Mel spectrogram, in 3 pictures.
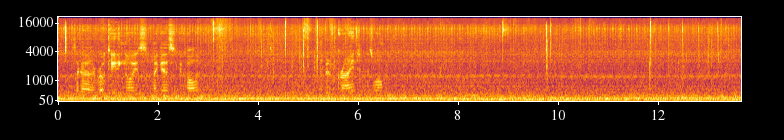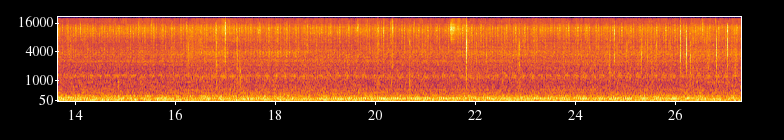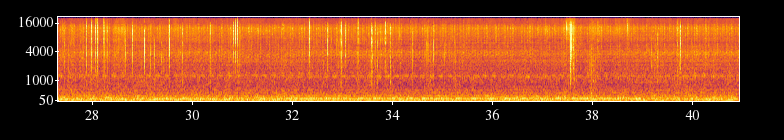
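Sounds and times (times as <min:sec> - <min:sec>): engine and road noise: 0:00.0 - 0:40.9
low rotating drone with grinding: 0:00.0 - 0:40.9.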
